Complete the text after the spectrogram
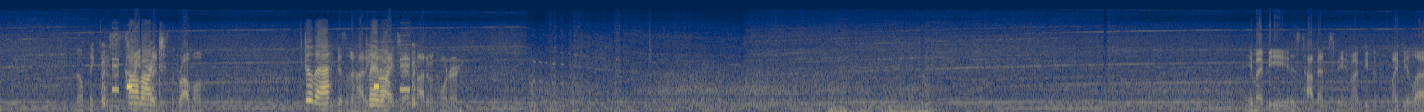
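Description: A racing car engine hums steadily, its pitch shifting up and down with gear changes.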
